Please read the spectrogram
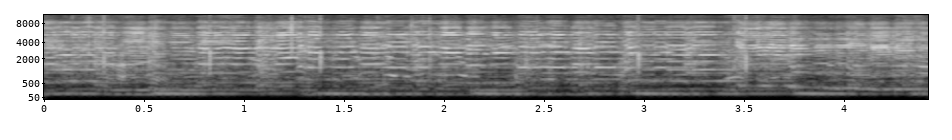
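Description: Traditional Epirus folk dance music, instrumental. A melody plays over low bass notes that repeat in a steady rhythm.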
